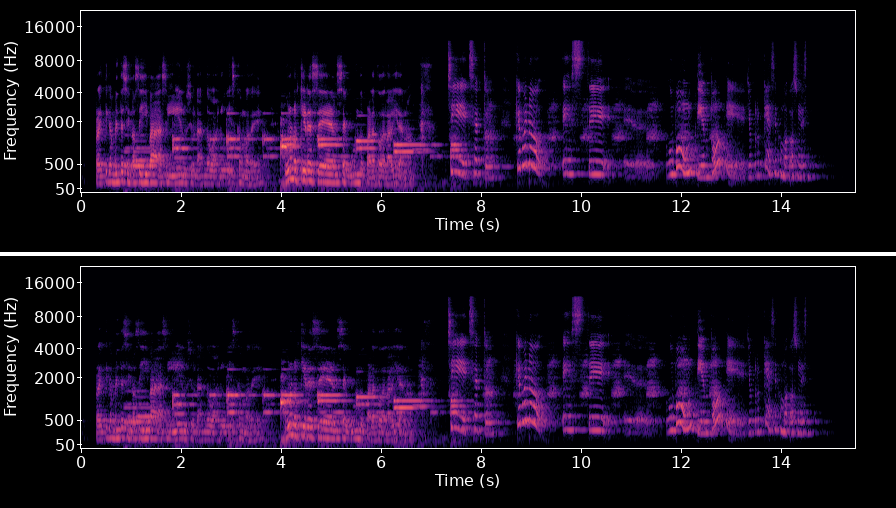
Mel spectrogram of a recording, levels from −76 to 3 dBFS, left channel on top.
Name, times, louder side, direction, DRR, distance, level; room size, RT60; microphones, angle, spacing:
voice 1, 0.3-3.6 4.1-7.0, left 4 dB, 70° left, 8 dB, 0.6 m, -33 dB
sound 1, 0.8-1.5 1.8-2.3 2.5-4.3 4.7-5.2 5.5-6.0 6.2-7.1 7.4-7.5, left 1 dB, 45° left, 2.1 m, -30 dB
sound 2, 6.7-6.9 7.3-7.5 8.0-8.2 8.6-8.8 9.3-9.5 10.0-10.2 10.6-11.0 11.3-11.5 11.9-12.1 12.6-12.8, right 2 dB, 35° right, 1.0 m, -45 dB
voice 2, 7.3-9.2 9.6-14.5, left 1 dB, 5° left, 4 dB, 0.4 m, -35 dB
6.8 x 3.5 x 4.7 m, 1.0 s
head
